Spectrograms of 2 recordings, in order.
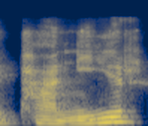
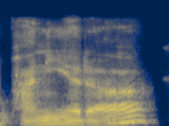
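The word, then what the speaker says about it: پنیر: Panura, prononcé panir ou panira, et ça, c'est le mot pour fromage.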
